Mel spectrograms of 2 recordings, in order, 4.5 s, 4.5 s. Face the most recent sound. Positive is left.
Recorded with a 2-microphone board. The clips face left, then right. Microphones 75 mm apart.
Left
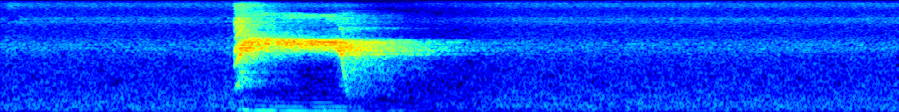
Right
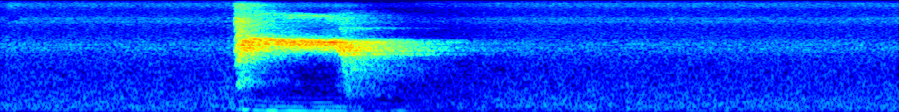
turn(degrees=55)  # may be behind; listen again after turning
